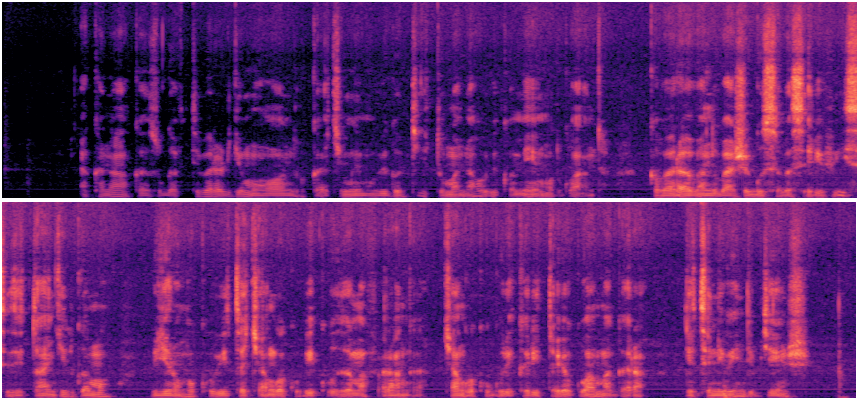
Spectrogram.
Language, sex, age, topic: Kinyarwanda, male, 18-24, finance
